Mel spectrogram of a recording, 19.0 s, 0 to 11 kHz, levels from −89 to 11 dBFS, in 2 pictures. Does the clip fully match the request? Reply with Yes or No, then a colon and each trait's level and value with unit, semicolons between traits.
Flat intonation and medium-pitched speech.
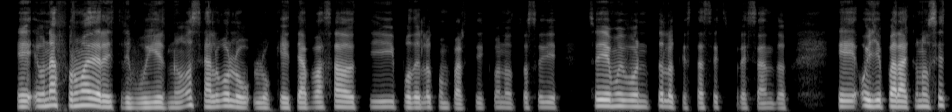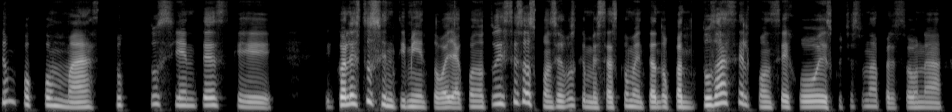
No: average, 3.8 semitones; medium, 160 Hz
